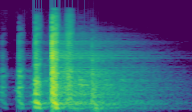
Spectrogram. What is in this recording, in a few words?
surprised; Smite; bakasura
